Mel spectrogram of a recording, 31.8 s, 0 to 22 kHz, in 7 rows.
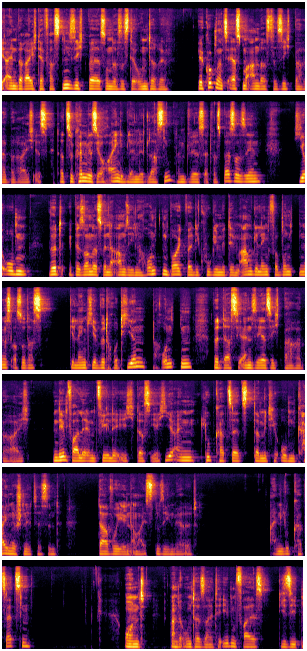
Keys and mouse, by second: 2.7 middle click, 3.2 click, 7.0 alt+shift+click, 7.7 middle click, 9.5 middle click, 21.9 middle click, 27.0 middle click, 29.3 middle click, 31.0 click.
